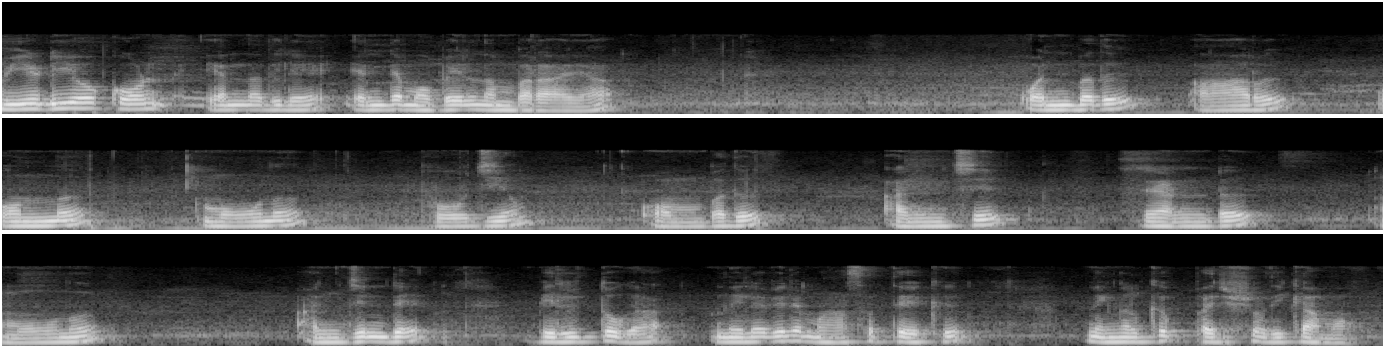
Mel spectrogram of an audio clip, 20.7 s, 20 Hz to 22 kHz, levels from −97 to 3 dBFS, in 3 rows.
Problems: low volume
